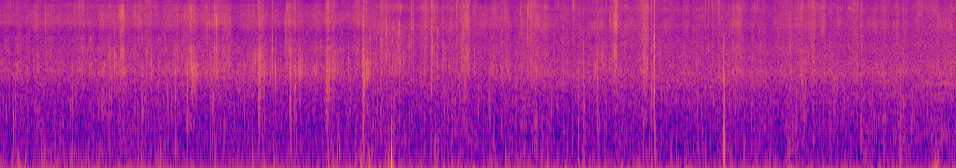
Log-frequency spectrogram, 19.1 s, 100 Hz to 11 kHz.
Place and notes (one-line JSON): {"title": "Trehörningsjö, vandring - Walking perspective", "date": "2010-07-18 19:22:00", "description": "Walking perspective on the small path following Husån rapids in a dense vegetation. Recording made on World Listening Day, 18th july 2010.", "latitude": "63.69", "longitude": "18.85", "altitude": "174", "timezone": "Europe/Berlin"}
